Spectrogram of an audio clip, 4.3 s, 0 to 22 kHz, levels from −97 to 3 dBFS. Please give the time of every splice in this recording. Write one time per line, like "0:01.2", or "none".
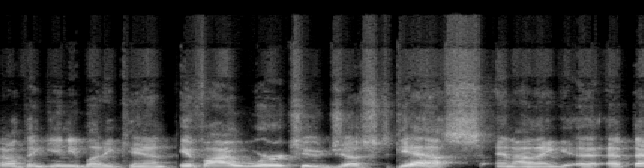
0:01.1
0:02.5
